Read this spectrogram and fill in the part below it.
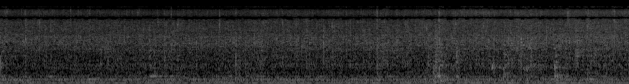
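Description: Zucchini pieces fry in a hot pan with a steady, even sizzle and crackle, quiet and unbroken for several seconds with no talking.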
